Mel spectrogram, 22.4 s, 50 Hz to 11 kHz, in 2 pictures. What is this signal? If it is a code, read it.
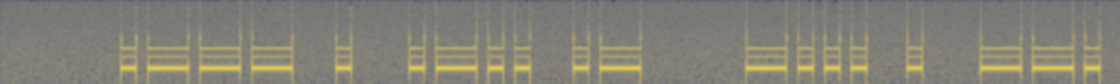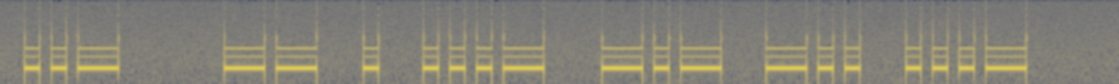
Morse code (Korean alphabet), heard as a keyed tone, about 9 wpm, 570 Hz. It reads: 하고 다시 말을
